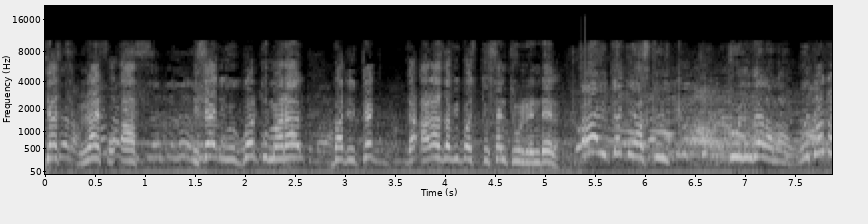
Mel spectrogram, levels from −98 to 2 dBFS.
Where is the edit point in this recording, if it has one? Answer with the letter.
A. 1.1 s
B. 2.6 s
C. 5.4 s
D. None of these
C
